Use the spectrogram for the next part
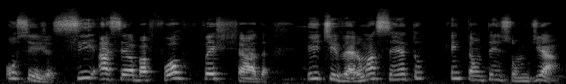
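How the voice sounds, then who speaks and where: A man's voice: high-pitched, big pitch swings, normal speed, fairly bright tone. A Brazilian man teaching a recorded lesson on Hebrew syllables, asking himself questions and then answering them, often repeating words as he thinks. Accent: Brazilian Portuguese. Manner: explanatory, asks and answers his own questions, repeats words while thinking.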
